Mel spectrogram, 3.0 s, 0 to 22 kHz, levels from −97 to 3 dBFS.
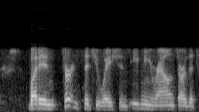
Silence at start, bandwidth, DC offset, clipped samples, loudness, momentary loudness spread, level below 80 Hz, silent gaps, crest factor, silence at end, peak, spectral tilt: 0.15 s; 4 kHz; under 0.1%; under 0.1%; -27 LUFS; 11 LU; -74 dBFS; none; 20 dB; 0.1 s; -8 dBFS; -8.5 dB/octave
